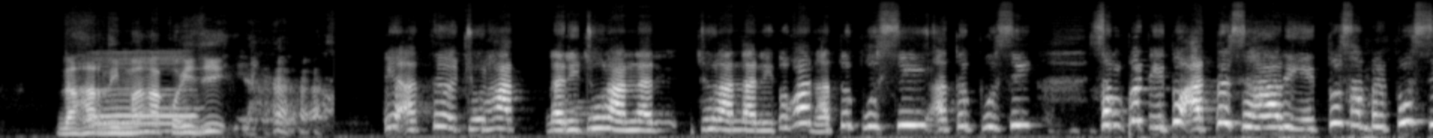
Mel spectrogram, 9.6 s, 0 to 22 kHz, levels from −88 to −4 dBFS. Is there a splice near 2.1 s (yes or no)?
yes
